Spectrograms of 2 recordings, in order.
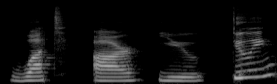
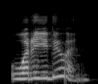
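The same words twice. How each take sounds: First: Each word is said clearly and separately. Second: The words run together with reduced sounds. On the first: "instead of saying" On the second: "We sometimes say"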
